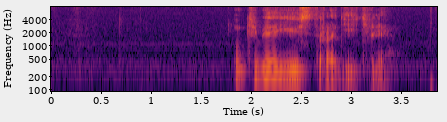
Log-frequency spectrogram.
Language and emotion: Russian, sad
